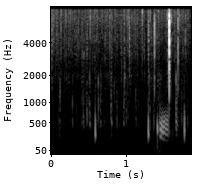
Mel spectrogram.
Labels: {"label": "biophony, stridulation", "recorder": "SoundTrap 600 or HydroMoth"}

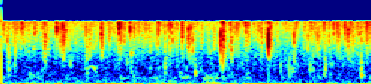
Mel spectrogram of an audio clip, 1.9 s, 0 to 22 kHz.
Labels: {"label": "biophony", "recorder": "SoundTrap 300"}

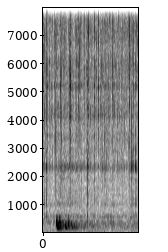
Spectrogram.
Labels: {"label": "anthrophony, bomb", "recorder": "HydroMoth"}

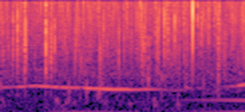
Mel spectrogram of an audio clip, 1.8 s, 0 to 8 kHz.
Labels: {"label": "biophony", "recorder": "SoundTrap 300"}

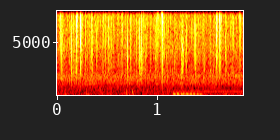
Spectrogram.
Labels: {"label": "biophony", "recorder": "SoundTrap 300"}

